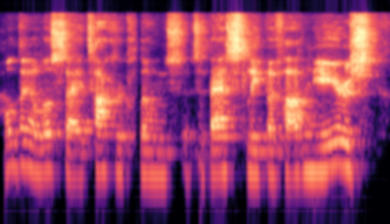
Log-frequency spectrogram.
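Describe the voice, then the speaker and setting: A man's voice: mid-range voice, steady tone, normal speed, echoey room. A man giving casual fan commentary on a movie, mocking and swearing, often repeating words as he talks.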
